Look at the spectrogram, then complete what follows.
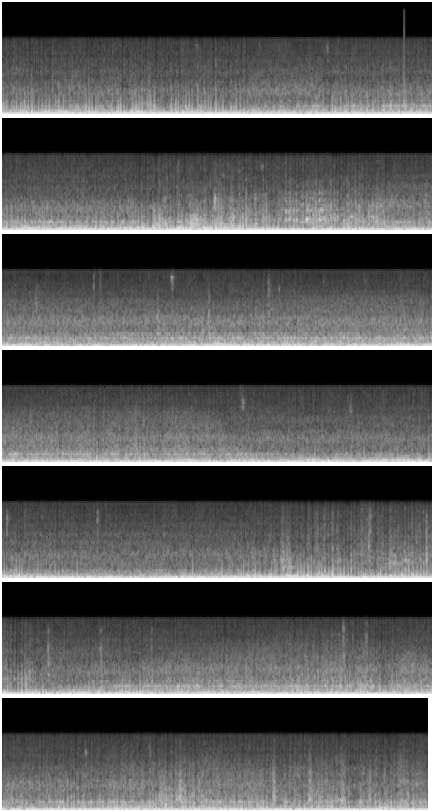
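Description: Car driving, heard from inside the cabin: a loud, steady low rumble of engine and road noise, with a faint engine hum coming and going.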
